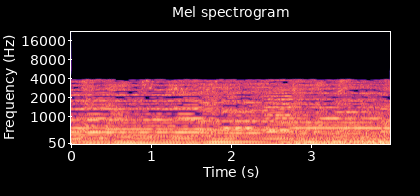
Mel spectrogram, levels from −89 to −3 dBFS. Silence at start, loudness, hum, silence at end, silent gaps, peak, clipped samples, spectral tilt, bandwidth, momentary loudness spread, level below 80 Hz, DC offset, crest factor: 0 s; -13 LUFS; none; 0 s; none; 0 dBFS; under 0.1%; -9.5 dB/octave; 4.1 kHz; 1 LU; -20 dBFS; under 0.1%; 12 dB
